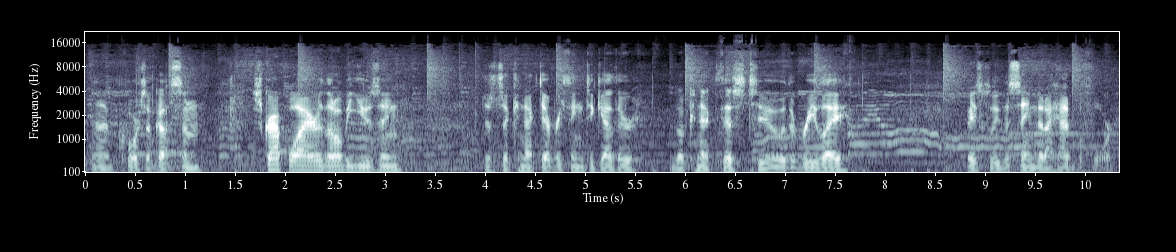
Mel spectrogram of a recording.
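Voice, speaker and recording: A man's voice: lowish voice, little pitch movement, normal speed, music in the background. A man talking casually through a hands-on DIY electronics project as he presents it.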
